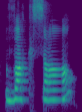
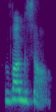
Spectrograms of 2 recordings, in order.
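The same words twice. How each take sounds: First: The middle consonant is an unvoiced K sound. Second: The middle consonant is a voiced G sound. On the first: The speaker calls it wrong. "It's not Vauxhall" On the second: The speaker calls it right. "Sounds like a G"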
